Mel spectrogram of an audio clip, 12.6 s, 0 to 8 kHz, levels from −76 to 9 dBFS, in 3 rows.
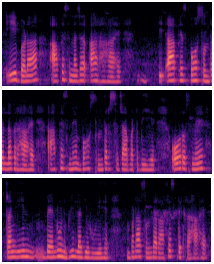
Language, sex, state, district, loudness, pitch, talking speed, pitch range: Hindi, female, Bihar, Gopalganj, -22 LUFS, 195 Hz, 160 wpm, 180-205 Hz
